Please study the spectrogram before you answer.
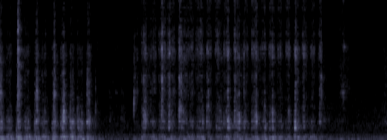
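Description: A wooden stylus rubs and scratches the upper right motif of a flat, black-coated scratch art card while the other hand holds the card. The result is a steady run of short, dry, bright scratching strokes over a low background hum.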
